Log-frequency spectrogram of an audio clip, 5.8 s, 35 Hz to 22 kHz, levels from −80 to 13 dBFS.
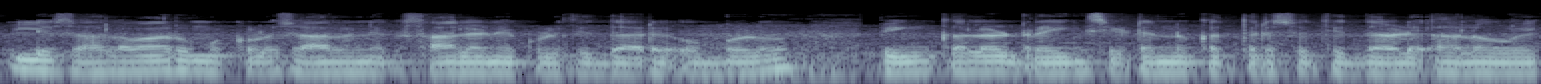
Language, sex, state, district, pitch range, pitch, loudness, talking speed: Kannada, male, Karnataka, Dharwad, 95-100 Hz, 95 Hz, -17 LUFS, 125 wpm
